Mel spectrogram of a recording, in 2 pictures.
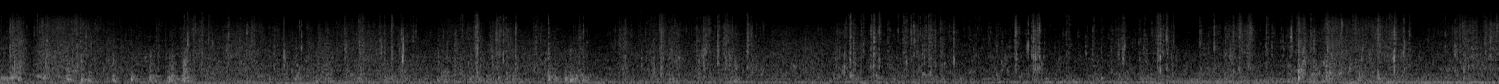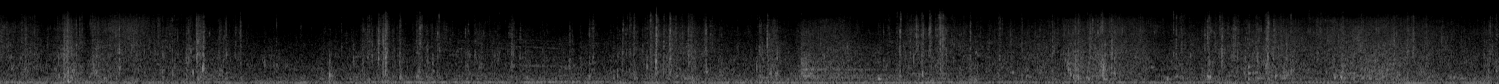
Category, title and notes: Soundscapes > Urban
Venise Gondola Lapping water
Small waves create splashes against gondolas, on a shore of Venice near San Marco's Square, Venice, Venice, winter 2025 in the morning. The evergoing shuttles make some low rumble in the background. AB omni stereo, recorded with 2 x EM272 Micbooster microphones & Tascam FR-AV2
